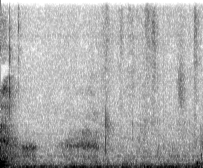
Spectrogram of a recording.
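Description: Quiet room with faint rustling from hair and hands being handled and one light click about a second in.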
